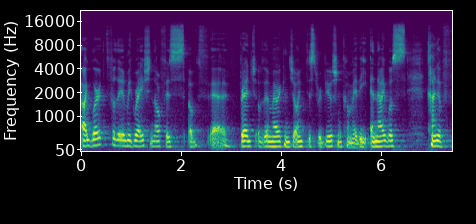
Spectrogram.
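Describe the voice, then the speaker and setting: Over noticeable background noise, the speaker talks at a moderate pace in a monotone, flat intonation. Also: woman, very deep, low pitch for a woman. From Poland, Lodz. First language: Polish. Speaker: Holocaust survivor. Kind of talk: oral history interview. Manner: halting.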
